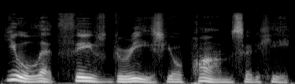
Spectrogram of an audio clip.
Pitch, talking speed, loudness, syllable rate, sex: 125 Hz, 160 wpm, -18 LUFS, 3.5 syllables/s, male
